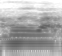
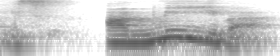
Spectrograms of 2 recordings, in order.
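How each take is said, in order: First: The E vowel is said short. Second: The E vowel is said long. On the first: The speaker calls it wrong. "your secondary school you see pronounce it amoeba" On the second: The speaker calls it right. "No, no, it's amoeba"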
